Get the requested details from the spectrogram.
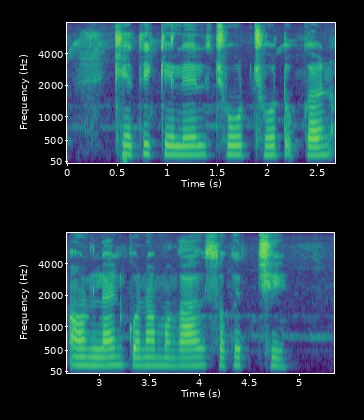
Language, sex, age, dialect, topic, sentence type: Maithili, female, 25-30, Southern/Standard, agriculture, question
